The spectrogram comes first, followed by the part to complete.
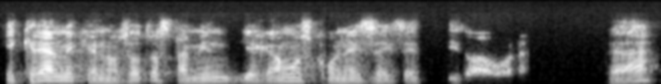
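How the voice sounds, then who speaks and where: A man's voice: mid-range voice, fairly even intonation, moderate pace, fairly bright tone. A male pastor preaching a sermon in church, his voice surging up with emphasis on key phrases.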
